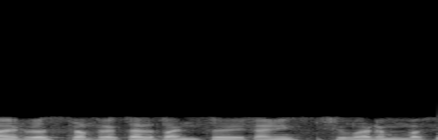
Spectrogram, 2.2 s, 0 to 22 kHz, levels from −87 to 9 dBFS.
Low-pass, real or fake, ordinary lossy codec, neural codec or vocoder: 3.6 kHz; fake; none; codec, 44.1 kHz, 3.4 kbps, Pupu-Codec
